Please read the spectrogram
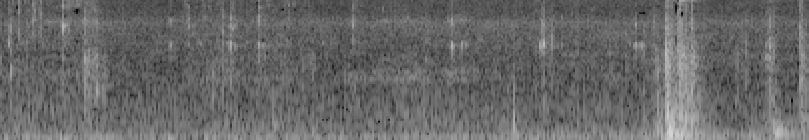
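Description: A car door being unlatched and opened: a sharp clack about three seconds in, followed by a smaller knock, over faint clicks and rustling.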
